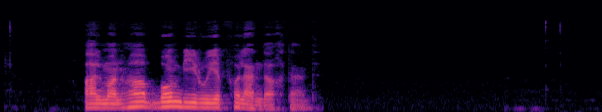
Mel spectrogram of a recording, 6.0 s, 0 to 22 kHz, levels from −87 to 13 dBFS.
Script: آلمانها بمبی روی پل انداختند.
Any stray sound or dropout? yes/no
no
